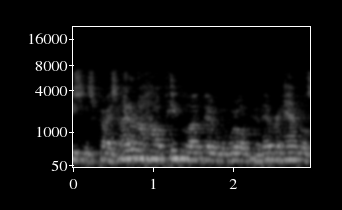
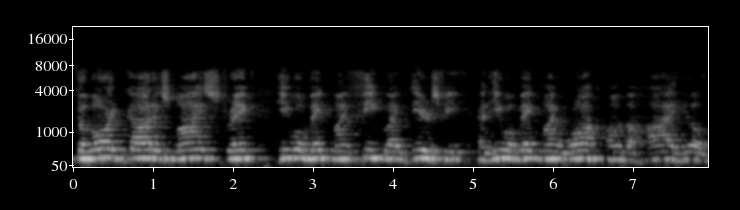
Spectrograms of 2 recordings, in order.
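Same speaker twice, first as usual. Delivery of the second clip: slow, raised reading of scripture; solemn preacher's scripture read; 2 semitones higher, 5 dB louder, slower than usual. Acted. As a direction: read it out slowly with weight.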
